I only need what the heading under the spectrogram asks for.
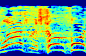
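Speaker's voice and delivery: loud booming call. Preaching on Lazarus, acting out the call from outside, Jesus calling in a booming voice. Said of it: "calls out in a booming voice".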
